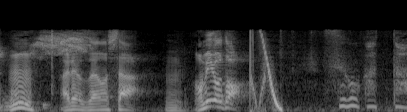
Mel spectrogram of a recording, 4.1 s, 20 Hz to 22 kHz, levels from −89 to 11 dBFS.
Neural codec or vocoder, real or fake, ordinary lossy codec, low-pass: none; real; none; 7.2 kHz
